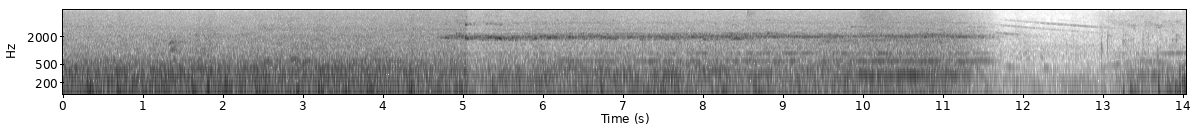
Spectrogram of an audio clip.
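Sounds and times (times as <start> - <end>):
electric train rumbling: 0.0 - 14.0
high wheel squeal: 4.6 - 11.7.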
